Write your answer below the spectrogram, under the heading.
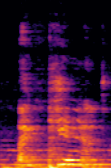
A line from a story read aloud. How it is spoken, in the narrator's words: Her voice sounded strained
